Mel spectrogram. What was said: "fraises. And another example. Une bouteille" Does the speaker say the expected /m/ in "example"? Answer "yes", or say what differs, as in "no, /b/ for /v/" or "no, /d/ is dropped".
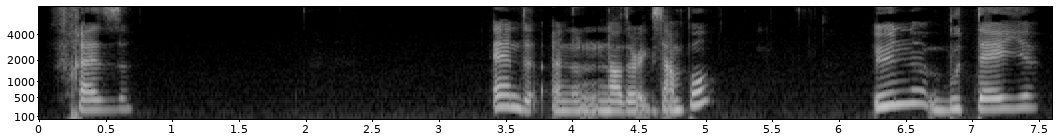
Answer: yes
